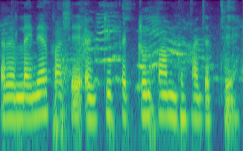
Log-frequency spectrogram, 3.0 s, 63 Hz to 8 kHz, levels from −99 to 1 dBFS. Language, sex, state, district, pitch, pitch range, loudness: Bengali, female, Assam, Hailakandi, 190 Hz, 175-195 Hz, -14 LUFS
